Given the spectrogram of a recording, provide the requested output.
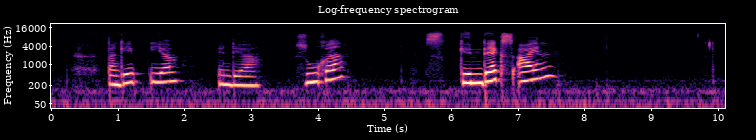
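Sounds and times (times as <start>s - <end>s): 
low steady room hum: 0.0s - 10.1s
speech: 0.8s - 4.5s, 5.6s - 7.6s
computer mouse clicking: 8.1s - 8.5s.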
